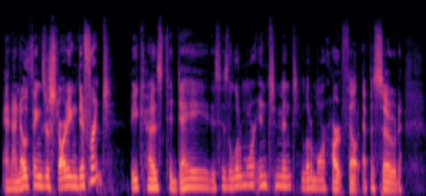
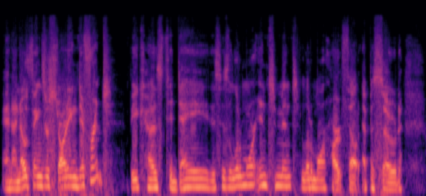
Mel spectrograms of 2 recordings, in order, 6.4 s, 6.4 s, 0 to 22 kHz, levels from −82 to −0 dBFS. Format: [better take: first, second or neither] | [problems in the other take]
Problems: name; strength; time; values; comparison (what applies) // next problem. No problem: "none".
first | distortion; heavy; 6 dB below the speech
